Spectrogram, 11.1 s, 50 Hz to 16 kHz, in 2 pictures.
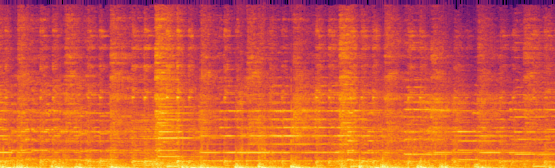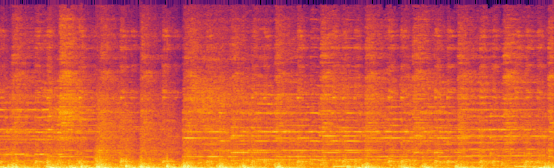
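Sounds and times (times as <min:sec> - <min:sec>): band playing loud music: 0:00.0 - 0:11.0
deep drum hits: 0:05.6 - 0:08.5.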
